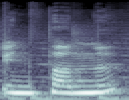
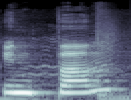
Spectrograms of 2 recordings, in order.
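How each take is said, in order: First: The final e is pronounced. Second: The final e is silent. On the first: The speaker calls it wrong. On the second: The speaker calls it right.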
